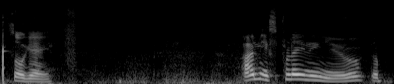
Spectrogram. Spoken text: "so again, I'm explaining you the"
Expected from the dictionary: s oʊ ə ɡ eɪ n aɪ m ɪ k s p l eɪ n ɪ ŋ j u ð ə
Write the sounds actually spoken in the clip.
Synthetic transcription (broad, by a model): s oʊ ə ɡ eɪ n aɪ m ɪ k s p l eɪ n ɪ ŋ j u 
